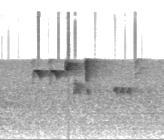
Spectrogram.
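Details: A nightingale delivers a string of sharp whistled and slurred notes, fading into softer lower warbles toward the end, with steady background noise throughout.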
